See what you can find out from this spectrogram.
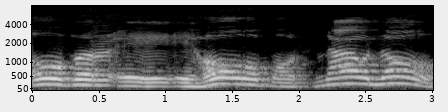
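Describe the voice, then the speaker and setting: A man speaks with an Arabic accent. His intonation is lively. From Palestine, Bethlehem. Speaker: interview guest. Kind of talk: casual chat. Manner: halting.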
